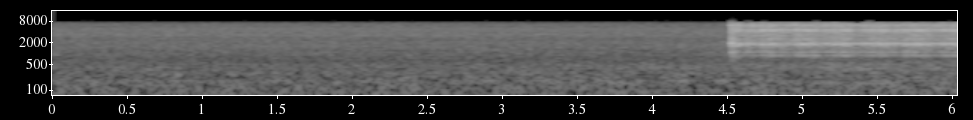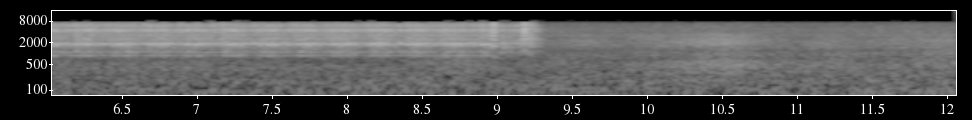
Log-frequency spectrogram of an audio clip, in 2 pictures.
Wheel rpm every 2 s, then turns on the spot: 0, 0, 100, 120, 50, 0.
none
